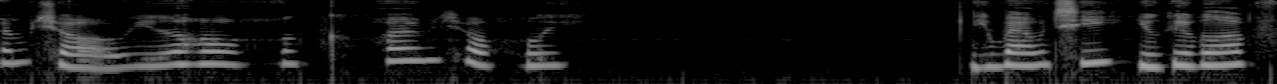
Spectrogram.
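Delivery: speaking through tears. Apologizing to viewers on stream and asking for love, crying while talking. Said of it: "then I stop crying".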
